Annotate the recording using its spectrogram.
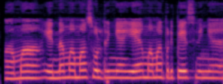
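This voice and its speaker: Brief: cartoon daughter-in-law, anxious, devoted, rapid pleading, woman voicing. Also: high-pitched, completely flat delivery, natural voice. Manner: rapid pleading, repeated appeals. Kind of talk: amateur cartoon voice acting.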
